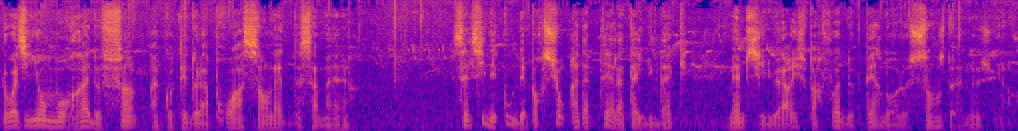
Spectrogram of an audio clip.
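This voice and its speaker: A man with a low-pitched voice narrates a nature documentary. His scripted delivery is measured and tells a story, with lively, wide-moving intonation. Faint birdsong and outdoor ambience sit behind him. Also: a little hiss or hum.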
